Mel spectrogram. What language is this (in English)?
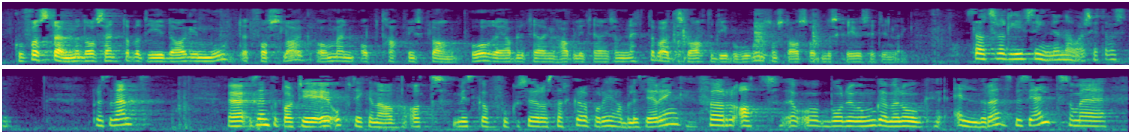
Norwegian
